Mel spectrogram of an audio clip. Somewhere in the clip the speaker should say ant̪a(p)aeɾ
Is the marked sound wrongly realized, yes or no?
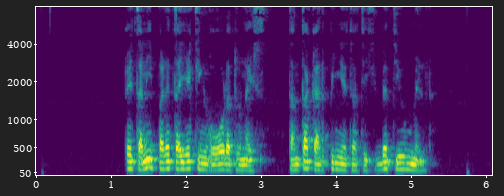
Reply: yes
